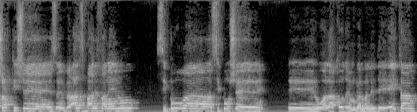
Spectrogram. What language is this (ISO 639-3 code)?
heb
